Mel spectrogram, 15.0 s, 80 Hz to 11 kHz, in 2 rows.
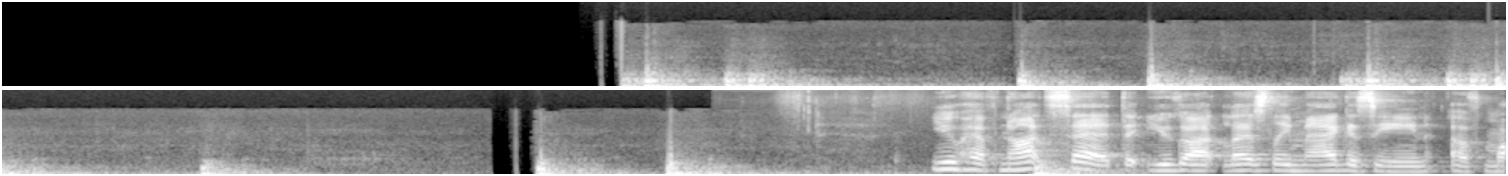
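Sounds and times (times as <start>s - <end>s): deep heavy thuds: 3.1s - 9.3s, 10.2s - 13.3s.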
